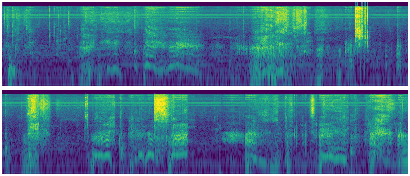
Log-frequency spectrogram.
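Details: An Akita and a border collie, Labrador and bull terrier cross wrestle at play, filmed on a digital still camera; throaty wavering growls rise and fall between loud thuds and bumps of the scuffle.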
